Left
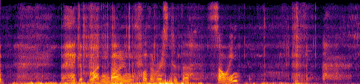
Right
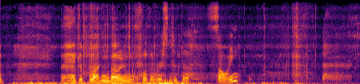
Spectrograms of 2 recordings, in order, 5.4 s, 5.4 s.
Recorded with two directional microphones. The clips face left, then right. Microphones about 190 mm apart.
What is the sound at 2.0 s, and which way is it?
Speech, 25° right (ahead or behind).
